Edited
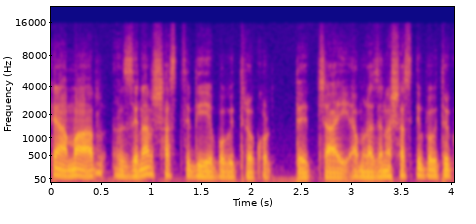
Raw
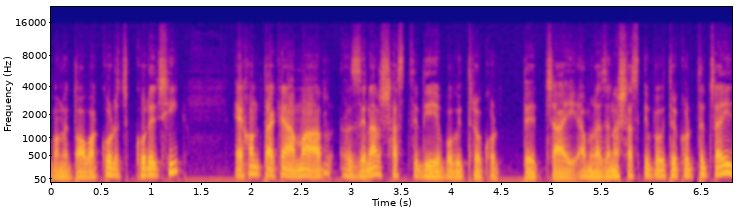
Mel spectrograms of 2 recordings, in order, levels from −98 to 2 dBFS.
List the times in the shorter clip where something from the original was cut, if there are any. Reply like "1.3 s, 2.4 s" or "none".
none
